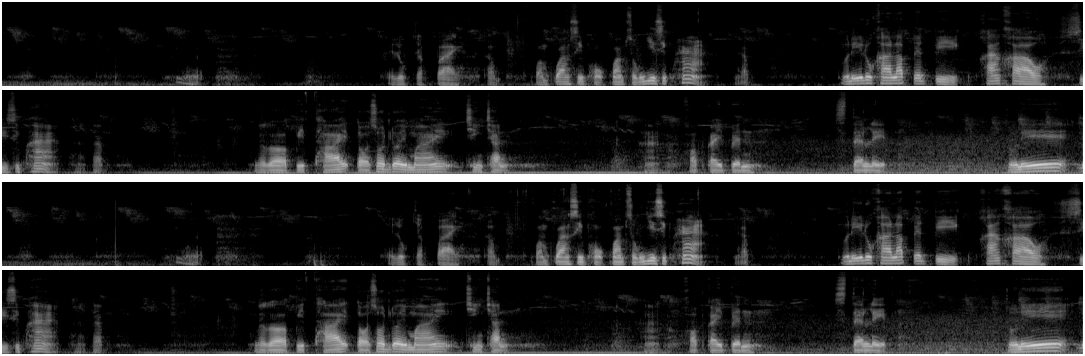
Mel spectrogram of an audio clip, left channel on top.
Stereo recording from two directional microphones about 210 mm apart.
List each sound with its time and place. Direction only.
1.9 s bird: centre (ahead or behind)
3.8 s speech: 5° right (ahead or behind)
5.3 s speech: 25° right (ahead or behind)
8.4 s speech: 5° left (ahead or behind)
13.3 s speech: 15° right (ahead or behind)
13.6 s speech: centre (ahead or behind)
17.2 s speech: centre (ahead or behind)
20.8 s speech: 15° right (ahead or behind)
